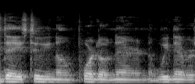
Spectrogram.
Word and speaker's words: Donaire: And they were, you know, it was always Donaire. And then even on the Spanish channels, they'll say it like that because that's how it's pronounced.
